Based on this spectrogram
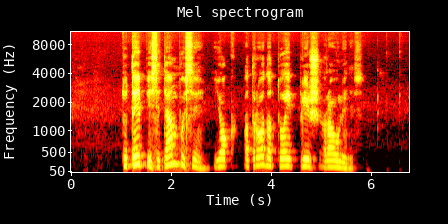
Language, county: Lithuanian, Vilnius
